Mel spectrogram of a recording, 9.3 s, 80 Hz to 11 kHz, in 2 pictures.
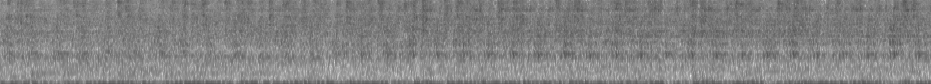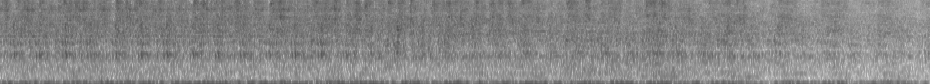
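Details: Camaro at steady idle with a light rhythmic ticking knock of about 2–3 per second riding over the exhaust; owner suspects piston slap, not confirmed.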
